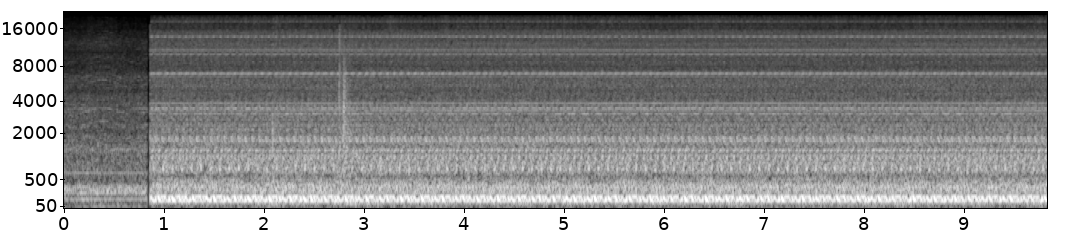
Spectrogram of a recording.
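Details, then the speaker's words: Bosch WFL246SGB/01 washing machine on an Easy Care 40° test wash, drum settling into spin after balancing: steady, even hum with no grinding or rumbling; bearings sound healthy. "It's balancing itself out there and moving about a bit, and it should get up to a good spin soon."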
